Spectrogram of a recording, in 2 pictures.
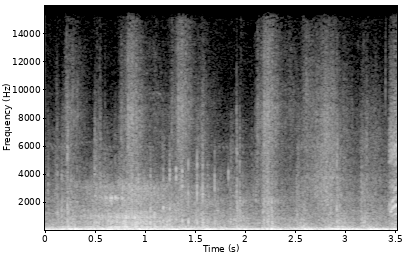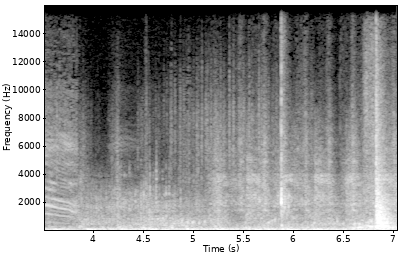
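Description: A crow caws once or twice in a video game, fairly faint against a constant low rumbling ambience with occasional thumps and mechanical clatter.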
